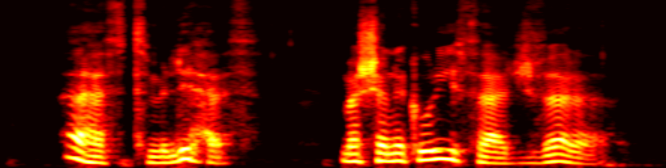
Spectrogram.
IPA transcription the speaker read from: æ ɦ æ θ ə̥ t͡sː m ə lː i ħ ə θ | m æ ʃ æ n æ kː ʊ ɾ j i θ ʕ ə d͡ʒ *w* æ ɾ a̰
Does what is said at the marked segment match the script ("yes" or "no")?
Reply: no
